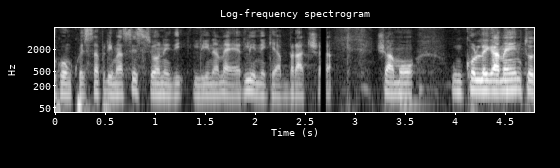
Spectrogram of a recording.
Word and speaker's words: Merlin: E mi fa anche molto piacere che Lina Merlin, ecco, devo correggere la pronuncia veneta, insomma in realtà è Lina Merlin, sia ricordata nell'ambito di questo incontro appunto dedicato alla figura di Elena Marinucci.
